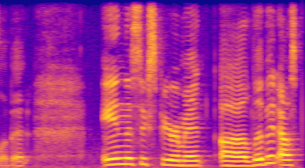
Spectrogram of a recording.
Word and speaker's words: Libet: The study that set this debate into motion was a 1985 experiment by Benjamin Libet, or Libet. I think Libet is better, but I guess it's pronounced Libet.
